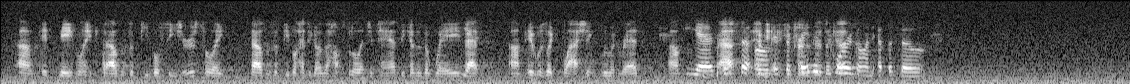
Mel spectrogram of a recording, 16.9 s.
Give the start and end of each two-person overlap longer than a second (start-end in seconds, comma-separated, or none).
10.3-12.8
